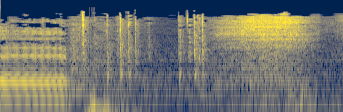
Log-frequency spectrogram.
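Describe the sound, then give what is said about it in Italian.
Typing on a computer keyboard to enter text in Word: a brief steady tone, then a short run of sharp, uneven key clicks that thin out into soft background noise. “Per inserire del testo utilizzeremo la tastiera, sempre che la tastiera sia ben collegata.”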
